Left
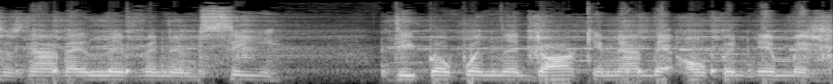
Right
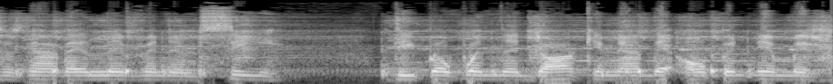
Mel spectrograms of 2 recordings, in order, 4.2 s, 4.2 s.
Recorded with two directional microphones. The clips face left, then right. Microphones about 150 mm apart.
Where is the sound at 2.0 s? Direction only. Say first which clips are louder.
Right 2 dB; 15° right (ahead or behind).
